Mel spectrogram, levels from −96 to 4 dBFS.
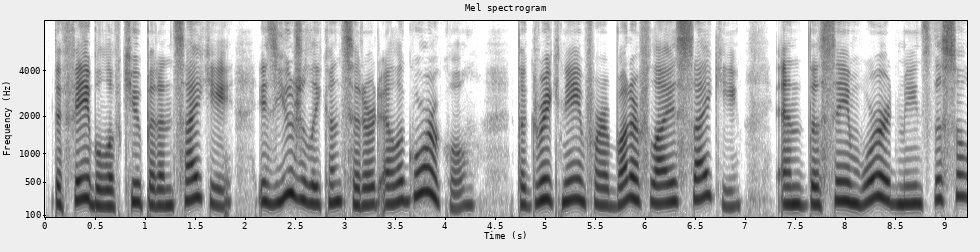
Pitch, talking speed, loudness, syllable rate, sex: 240 Hz, 165 wpm, -17 LUFS, 4.9 syllables/s, female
